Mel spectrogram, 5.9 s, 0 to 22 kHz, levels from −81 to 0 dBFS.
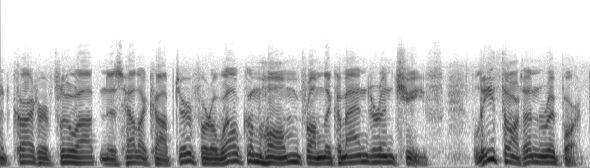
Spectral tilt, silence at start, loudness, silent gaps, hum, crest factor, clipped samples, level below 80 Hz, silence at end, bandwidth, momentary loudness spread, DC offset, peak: -9 dB/octave; 0 s; -15 LUFS; none; none; 14 dB; under 0.1%; -56 dBFS; 0.1 s; 6.2 kHz; 5 LU; 0.2%; -2 dBFS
